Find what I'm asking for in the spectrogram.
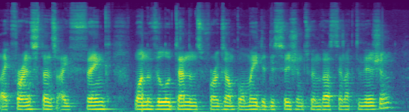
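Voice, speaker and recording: At a very fast pace, a man with a non-native accent speaks at a medium pitch in a flat, monotone delivery. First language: not English. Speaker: investing video co-host. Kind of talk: casual investment discussion. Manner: halting, many fillers and repeats.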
